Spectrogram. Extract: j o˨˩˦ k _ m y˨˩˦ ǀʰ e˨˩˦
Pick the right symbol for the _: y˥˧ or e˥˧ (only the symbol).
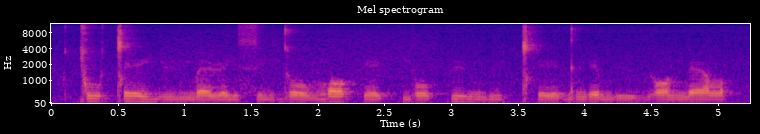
y˥˧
